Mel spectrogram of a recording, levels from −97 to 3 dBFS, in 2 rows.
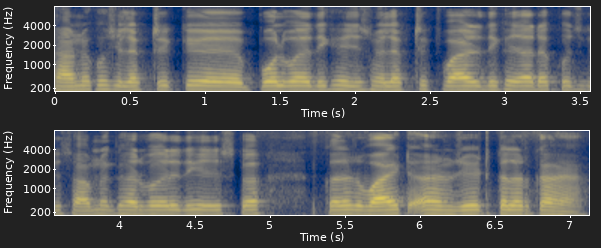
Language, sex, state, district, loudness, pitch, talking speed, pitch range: Hindi, male, Bihar, West Champaran, -22 LUFS, 140 Hz, 235 wpm, 135-145 Hz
